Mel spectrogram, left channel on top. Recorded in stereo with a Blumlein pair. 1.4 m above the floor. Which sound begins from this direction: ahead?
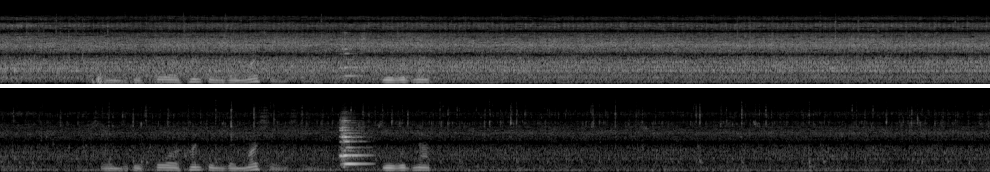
A man speaking, at 1.0 s.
